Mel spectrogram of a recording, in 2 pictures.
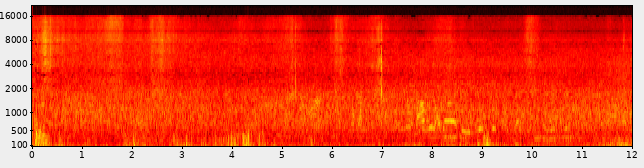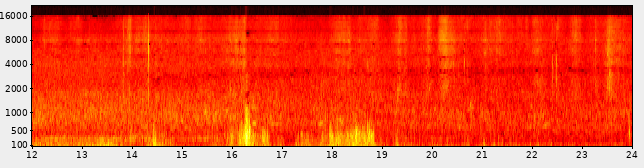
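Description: Wind rustles through leafy branches outdoors.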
